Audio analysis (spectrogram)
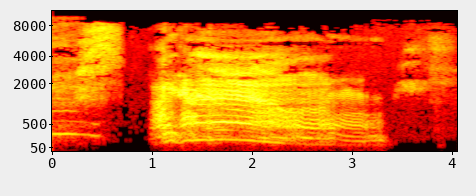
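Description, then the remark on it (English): A person imitates a chainsaw with their voice: a short rasping burst, a brief pause, then a long, loud, buzzy growl that wavers in pitch before trailing off into a softer sputter. “That would be the chainsaw. That wasn't him clearing his throat or anything like that.”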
